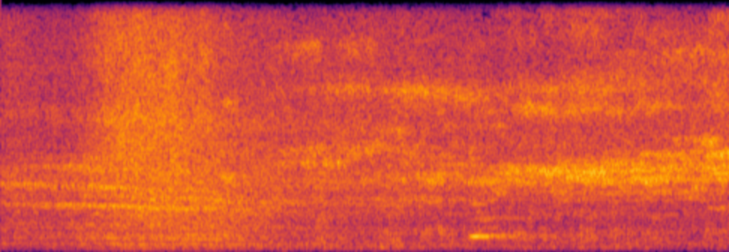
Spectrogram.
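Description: Electric locomotive-hauled passenger train running past along the platform. The rush of wheels on rail builds over the first second and then holds steady, with a high metallic wheel squeal over it. A short sharp tone stands out a little past the middle.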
